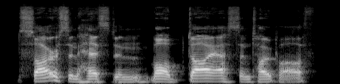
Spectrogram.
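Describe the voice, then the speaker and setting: In a very clean recording with a silent background, a man with an Australian accent talks fairly slowly in a fairly high pitch. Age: 18. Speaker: voice actor. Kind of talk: casual chat.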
